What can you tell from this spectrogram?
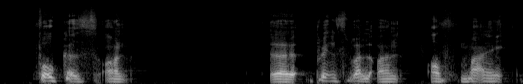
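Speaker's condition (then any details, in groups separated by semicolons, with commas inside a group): Spastic paraplegia with essential tremor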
